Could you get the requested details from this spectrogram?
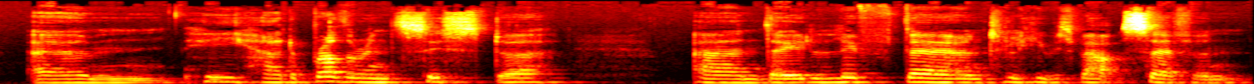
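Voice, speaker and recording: In a room with audible echo, a woman with a dark, mellow, somewhat breathy voice of fairly low pitch speaks at a fairly slow pace in a monotone, flat intonation. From Norfolk, England. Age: 70s. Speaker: interviewee, daughter of Polish soldier. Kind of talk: oral history interview. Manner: hesitant.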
